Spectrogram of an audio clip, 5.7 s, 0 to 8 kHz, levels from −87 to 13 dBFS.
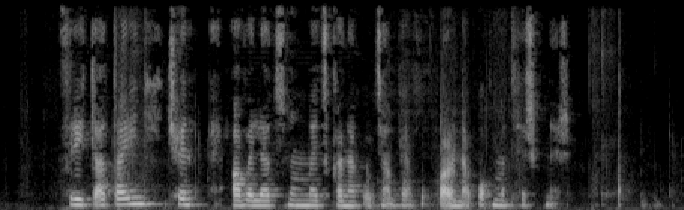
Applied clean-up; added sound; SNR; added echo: neural separator model SepFormer DNS4.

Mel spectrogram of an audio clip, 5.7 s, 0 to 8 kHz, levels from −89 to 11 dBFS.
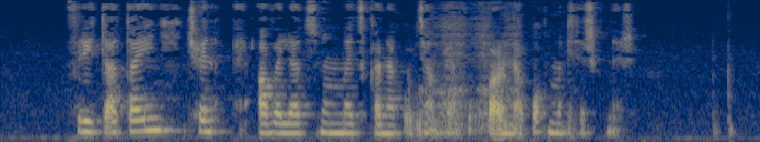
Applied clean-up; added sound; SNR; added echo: none; none; none; none.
